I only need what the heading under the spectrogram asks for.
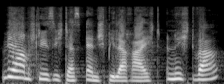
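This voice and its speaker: A woman's voice: a little high, expressive, a little fast, lightly acted. A woman reading the lines of a mocking male fallen angel in a fantasy audiobook.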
